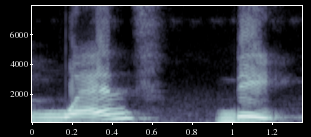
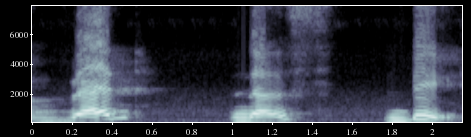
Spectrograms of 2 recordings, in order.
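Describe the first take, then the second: First: It is said in two syllables without a d. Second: It is said in three syllables with a d. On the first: The speaker calls it right. "आपको बोलना है वेंसडे" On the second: The speaker calls it wrong. "तीन हिस्सों में divide करें तो बनेगा वेडनेसडे, but ये गलत प्रोनाउंसिएशन है"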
